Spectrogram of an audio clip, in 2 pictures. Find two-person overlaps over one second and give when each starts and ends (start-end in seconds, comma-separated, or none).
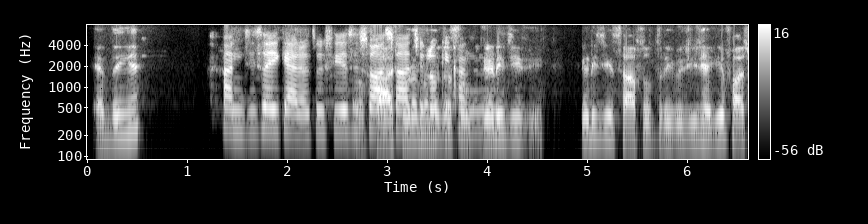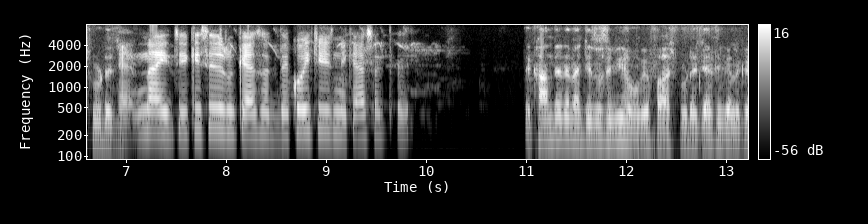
2.9-4.2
